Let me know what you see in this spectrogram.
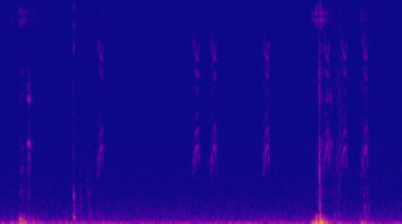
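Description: Short, high bird chirps scattered through, over a steady low hum, with a loud thump about three-quarters of the way through and a smaller one just after.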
